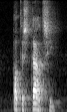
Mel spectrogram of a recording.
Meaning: 1. document supporting an assertion, certificate 2. attestation, the act or instance of attesting 3. certificate demonstrating good standing, competence or orthodoxy
- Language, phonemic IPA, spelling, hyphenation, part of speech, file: Dutch, /ɑ.tɛsˈtaː.(t)si/, attestatie, at‧tes‧ta‧tie, noun, Nl-attestatie.ogg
